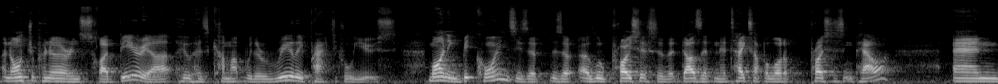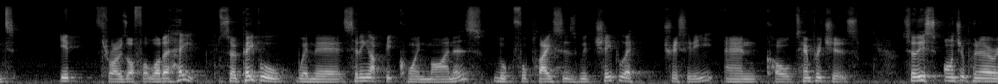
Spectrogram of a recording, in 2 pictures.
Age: 30-49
